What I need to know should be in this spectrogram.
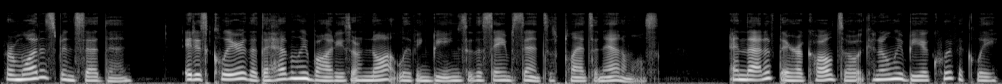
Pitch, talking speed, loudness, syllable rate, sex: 200 Hz, 220 wpm, -16 LUFS, 5.9 syllables/s, female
